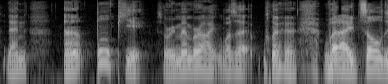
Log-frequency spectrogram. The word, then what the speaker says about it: pompier: Then un pompier. So remember what I told you, when you get this OM here, it will give you the sound on. So exactly the same sound as this ON, all right?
